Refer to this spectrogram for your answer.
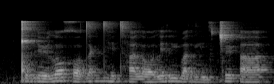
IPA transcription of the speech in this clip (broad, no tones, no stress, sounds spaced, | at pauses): ǃ ʊ r ø l ɔ x ɔ d a ɡ dʱ e d h a l ɔ l ɪ r m b a r ŋ ɡ ʊ ǀ ø ʔ a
